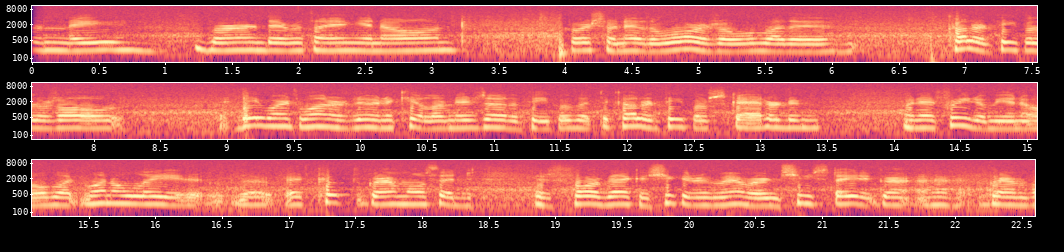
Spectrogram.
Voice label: Conversation with 91 year old male and 77 year old female Arkansas; american english dialect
